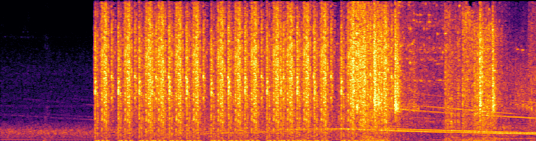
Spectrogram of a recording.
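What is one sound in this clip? Cars crash together with loud metallic bangs.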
